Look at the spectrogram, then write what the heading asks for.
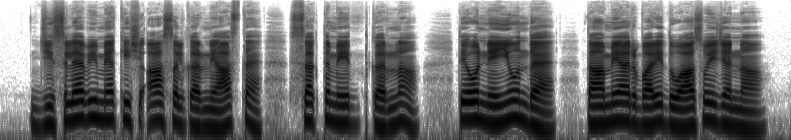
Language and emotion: Dogri, sad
